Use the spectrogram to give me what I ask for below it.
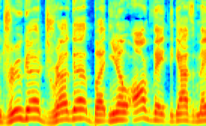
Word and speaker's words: Druga: know people are saying druga drug but you know Ave the guys have made this they're the ones that said hey rip it's called the drew guard that's how it's pronounced dr UGA our so i'm santa drew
